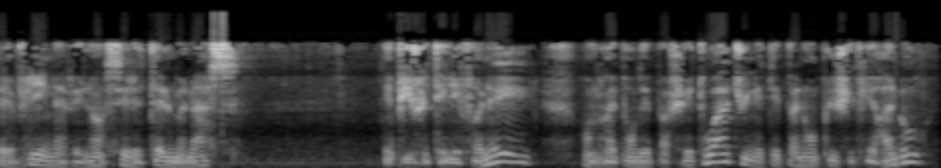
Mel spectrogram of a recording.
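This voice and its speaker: A dull, hissy old radio recording carries a low-voiced, anguished man. He speaks gravely and earnestly, torn between love and suspicion, in theatrical 1950s mystery style. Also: expressive, brisk.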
